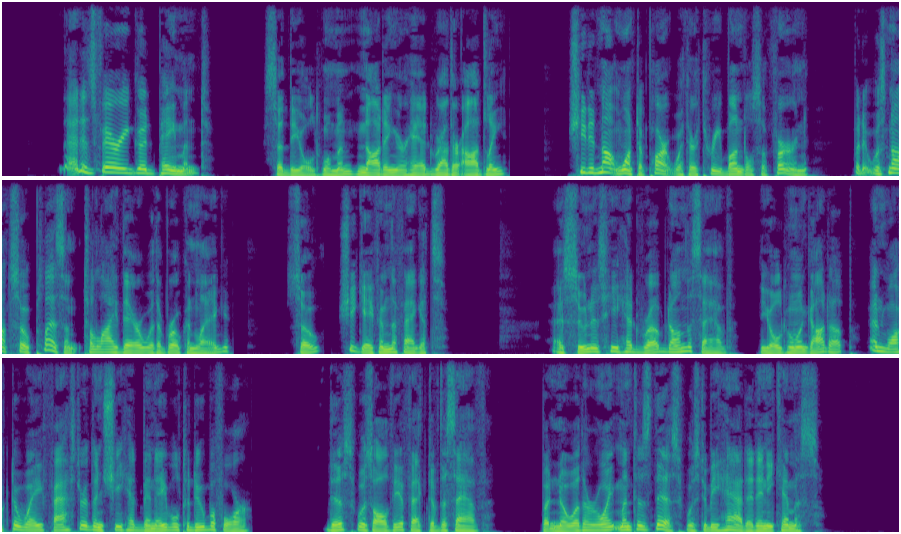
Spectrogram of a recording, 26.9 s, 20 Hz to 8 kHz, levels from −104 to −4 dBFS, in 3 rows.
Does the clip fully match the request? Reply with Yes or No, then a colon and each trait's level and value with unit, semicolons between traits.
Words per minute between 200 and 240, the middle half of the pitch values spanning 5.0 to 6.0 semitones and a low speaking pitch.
Yes: fast, 205 wpm; wide, 5.4 semitones; low, 120 Hz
